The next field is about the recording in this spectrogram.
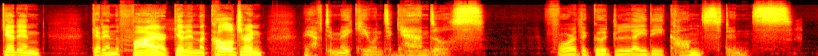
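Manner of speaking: rough, gruff-sounding voice. Narrating the scene, a voice from the other side speaks, gruff voice. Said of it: "you hear a gruff voice from the other side saying".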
